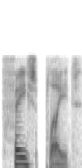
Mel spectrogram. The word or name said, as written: faceplate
